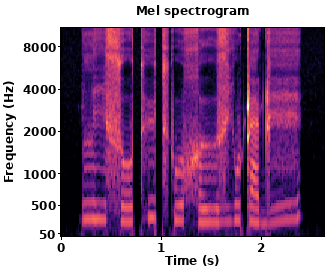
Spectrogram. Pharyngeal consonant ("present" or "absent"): absent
